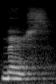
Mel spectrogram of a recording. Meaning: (postposition) in, inside; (noun) the inside
- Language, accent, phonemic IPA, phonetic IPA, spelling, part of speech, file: Armenian, Eastern Armenian, /neɾs/, [neɾs], ներս, postposition / noun, Hy-ներս.ogg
